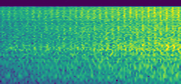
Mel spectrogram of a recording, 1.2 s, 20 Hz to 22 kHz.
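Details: Peugeot 206 at about 85°C coolant temperature, with radiator and coolant flow checked OK: an even, steady warm idle that firms up slightly, with no knock or rattle; healthy.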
